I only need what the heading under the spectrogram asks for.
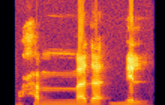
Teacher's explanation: نون کو لام کے ساتھ ملانا ہے، لام کو ہلانا نہیں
